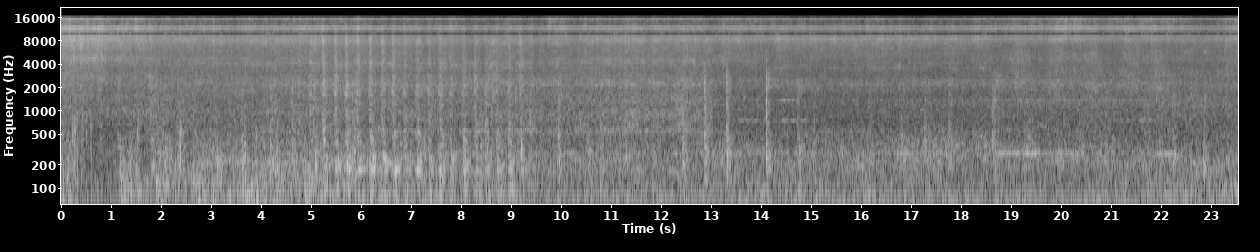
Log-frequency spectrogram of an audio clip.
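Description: Steam-hauled train running along the line, heard from the carriage behind the locomotive: wheels clacking over the rail joints over a steady rumble. It is louder and busier for the first ten seconds or so, then evens out.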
